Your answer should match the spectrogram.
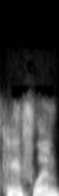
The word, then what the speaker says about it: Caithlin: Well, it's so it's Caitlyn, but my mom was the only one that pronounced it that way. Um like it's like an old old older Gaelic spelling and I just I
